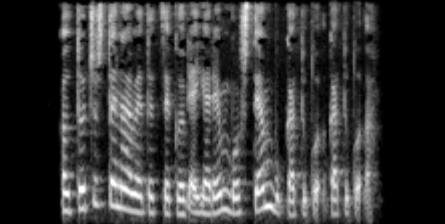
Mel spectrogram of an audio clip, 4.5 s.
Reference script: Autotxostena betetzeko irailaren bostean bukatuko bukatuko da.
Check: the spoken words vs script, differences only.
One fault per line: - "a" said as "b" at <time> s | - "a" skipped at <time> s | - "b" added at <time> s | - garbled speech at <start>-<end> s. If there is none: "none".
none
